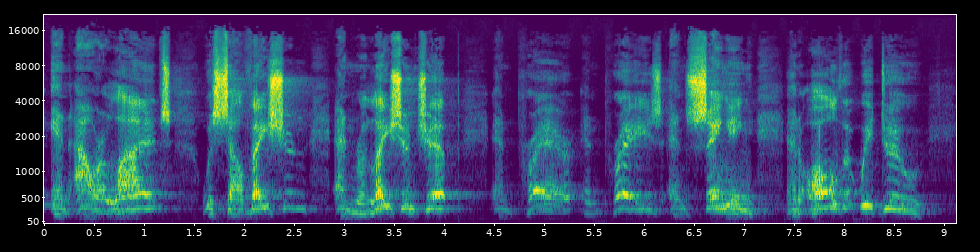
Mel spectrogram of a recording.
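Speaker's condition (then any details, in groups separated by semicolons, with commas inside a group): Hoarseness after vocal cord surgery; not smooth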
